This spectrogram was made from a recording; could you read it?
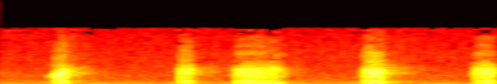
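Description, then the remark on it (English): A duck call, ordered by mail from St. Louis, blown in five short, nasal, honking bursts, the middle one drawn out longer, at an uneven pace, fairly loud with no talking. “Oh, this is a duck call.”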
